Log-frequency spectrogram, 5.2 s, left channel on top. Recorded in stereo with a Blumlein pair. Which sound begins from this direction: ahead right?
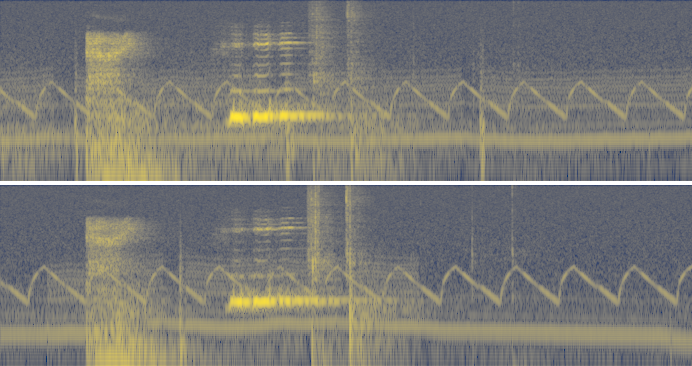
A camera shutter, at 2.3 s.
